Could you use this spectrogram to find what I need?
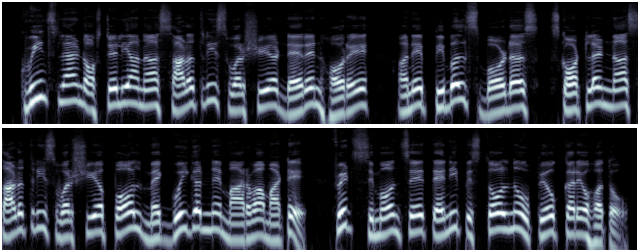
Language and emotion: Gujarati, neutral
